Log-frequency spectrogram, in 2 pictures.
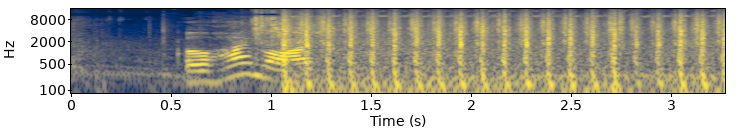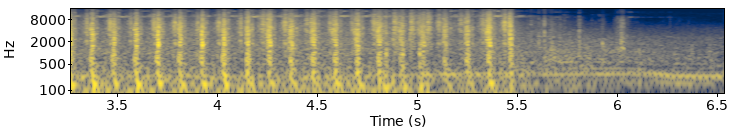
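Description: An assault rifle fires in rapid automatic bursts.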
